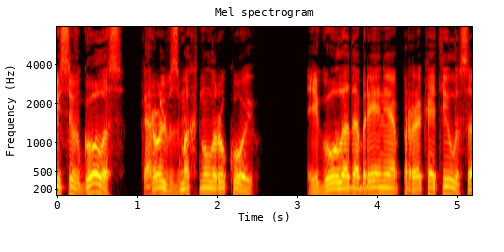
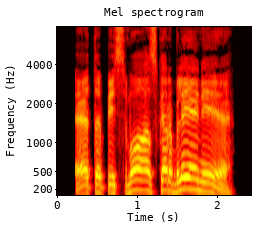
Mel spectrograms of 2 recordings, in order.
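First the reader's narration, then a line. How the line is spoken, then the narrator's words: Shouted. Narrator (Russian): выкрикнул один из рыцарей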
